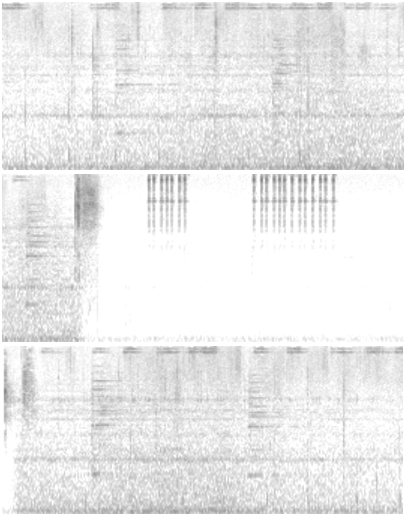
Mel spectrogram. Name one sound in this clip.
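A young man talks casually into a microphone.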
